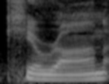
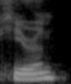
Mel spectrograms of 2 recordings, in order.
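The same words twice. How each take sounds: First: The name is said in its older, period form. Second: The name is said in its modern form. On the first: This is how the name was said back then. "I think it was actually pronounced at the time" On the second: This is how the name is said today. "We would call him Kieran"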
